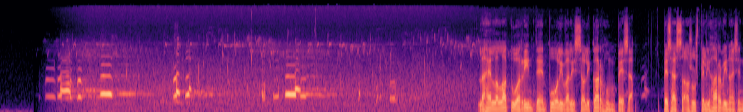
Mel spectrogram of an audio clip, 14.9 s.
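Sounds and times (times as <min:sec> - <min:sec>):
whooper swans calling with bugling honks: 0:00.9 - 0:09.6, 0:12.8 - 0:13.1
soft steady hiss: 0:01.4 - 0:14.8
speech: 0:09.6 - 0:14.8.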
